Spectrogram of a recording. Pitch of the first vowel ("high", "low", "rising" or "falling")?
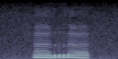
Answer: low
